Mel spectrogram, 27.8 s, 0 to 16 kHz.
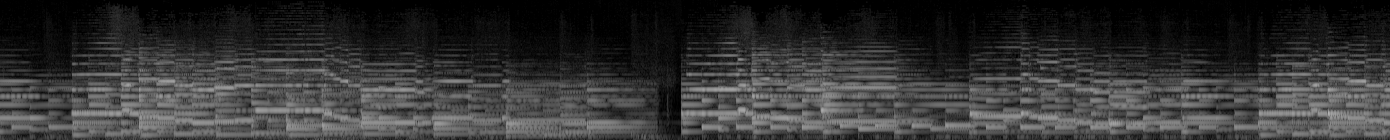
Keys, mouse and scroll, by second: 0.0 scroll down 1, 0.1 Tab, 0.2 middle click, 0.5 ctrl+s, 0.6 click, 0.7 middle click, 1.0 ctrl+s, 1.1 shift+middle click, 1.2 scroll up 1, 1.3-2.8 middle drag, 2.8 scroll up 1, 3.0 click, 3.1 shift+middle click, 3.4 ctrl+s, 3.9 click, 4.0 middle click, 4.3 scroll up 1, 4.6 middle click, 4.9 click, 5.1 middle click, 6.0 scroll down 2, 6.1 middle click, 6.4 middle click, 6.8 click, 7.5 alt+middle click, 7.7 scroll up 3, 8.0 scroll down 2, 8.1 shift+middle click, 8.6 click, 9.2 alt+middle click, 9.5 click, 9.6 Tab, 9.7 scroll down 1, 9.8 middle click, 10.8 click, 11.0 click, 11.1 s, 11.8-12.2 scroll down 2, 12.2 shift+middle click, 12.5 click, 12.6 s, 13.3 Tab, 13.7 click, 14.7 ctrl+z, 14.9 middle click, 15.4 alt+scroll up 2, 15.7 Tab, 15.9 click, 16.0 s, 16.9 click, 17.5 ctrl+z, 17.9 click, 18.9 alt+middle click, 19.3 click, 19.8 alt+middle click, 20.2 click, 20.4 s, 21.0 click, 21.2 click, 22.1 alt+middle click, 22.6 click, 22.8 click, 22.9 Tab, 23.0 middle click, 23.9 s, 25.8 shift+middle click, 26.1 r, 26.8 click, 27.0 e.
